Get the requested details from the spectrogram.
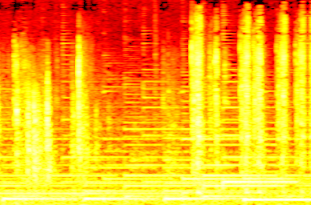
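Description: Brisk, irregular clacking of an antique Underwood manual typewriter, keys striking in quick bursts, clear, over a steady low tonal hum in the background.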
